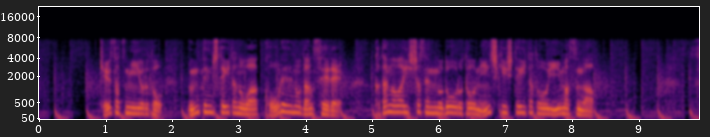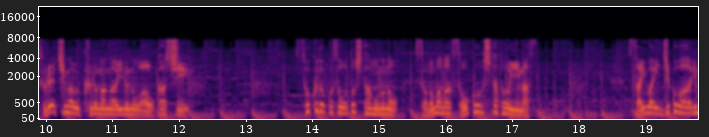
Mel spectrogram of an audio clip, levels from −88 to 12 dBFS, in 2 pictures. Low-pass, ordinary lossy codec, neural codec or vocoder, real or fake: none; none; none; real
